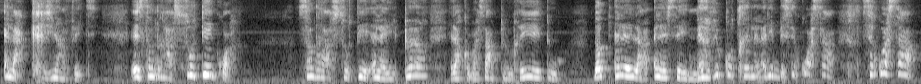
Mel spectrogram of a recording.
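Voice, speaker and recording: A woman with a fairly high voice narrates a dramatic story in an animated, casual manner. She keeps piling up repeated asides as she talks.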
